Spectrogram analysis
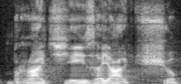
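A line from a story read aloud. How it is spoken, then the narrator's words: Muttering. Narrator (Russian): пробормотал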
